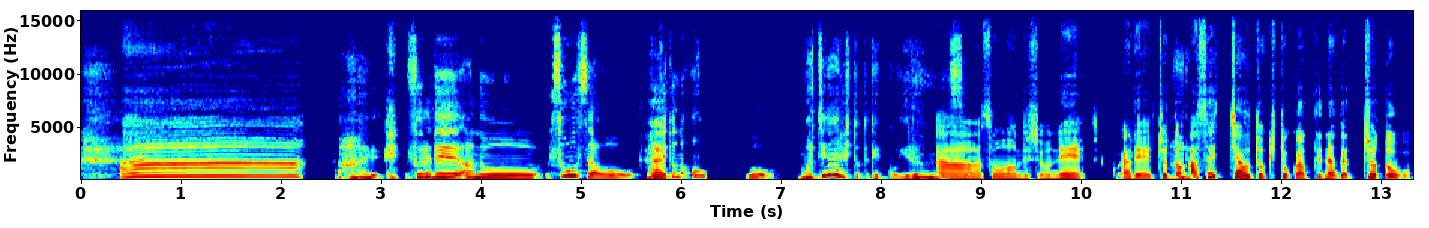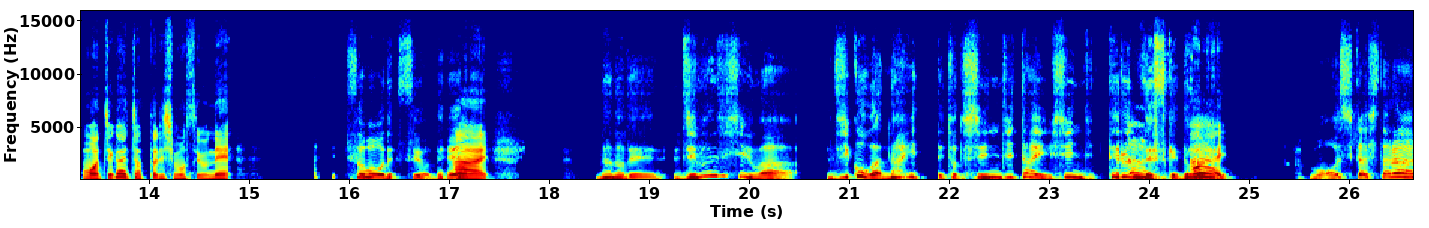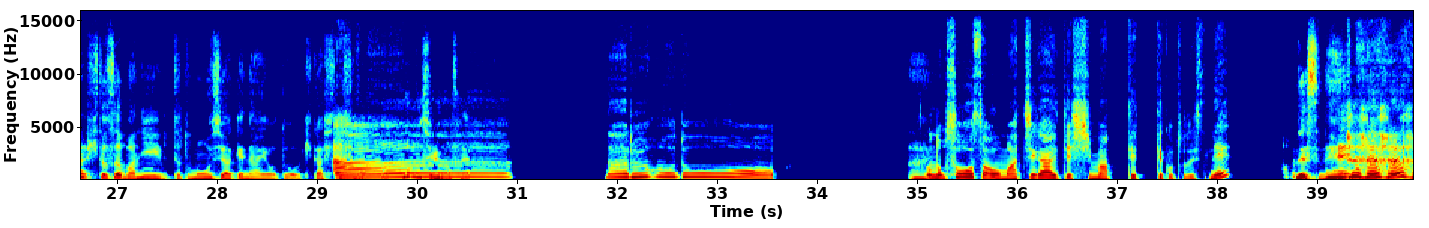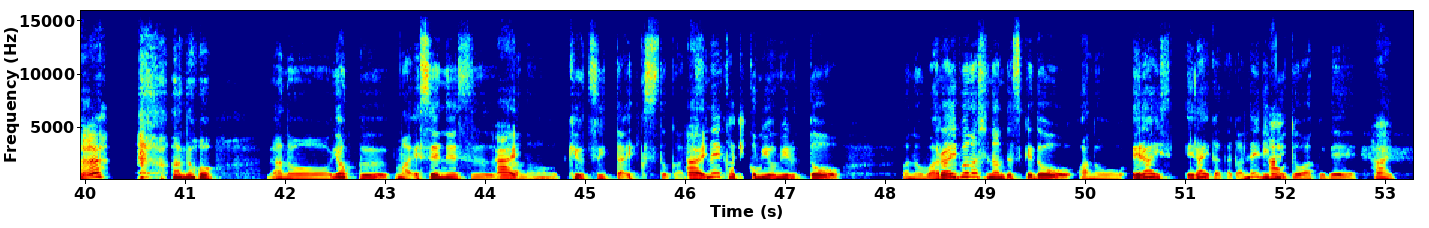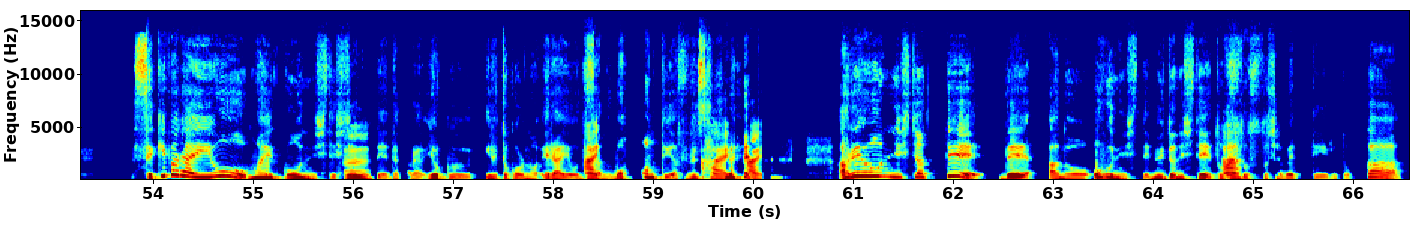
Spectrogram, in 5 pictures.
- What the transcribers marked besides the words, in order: chuckle; laugh; laughing while speaking: "あ、あの"; laughing while speaking: "やつですよね"
- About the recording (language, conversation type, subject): Japanese, podcast, リモートワークで一番困ったことは何でしたか？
